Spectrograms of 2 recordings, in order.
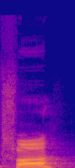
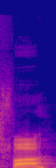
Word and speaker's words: Pho: flight over there and go get me some Pho it's not it's not pronounced it's fun for everyone out there and uh we'll get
